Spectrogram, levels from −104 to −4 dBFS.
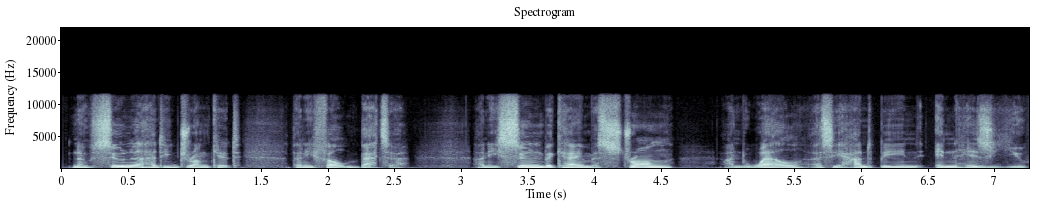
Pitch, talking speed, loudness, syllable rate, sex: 120 Hz, 205 wpm, -17 LUFS, 5.0 syllables/s, male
